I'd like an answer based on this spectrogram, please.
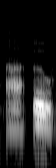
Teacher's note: the typical glide-like movement or diphthongal quality of oo to get tighter and rounder as it goes on.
